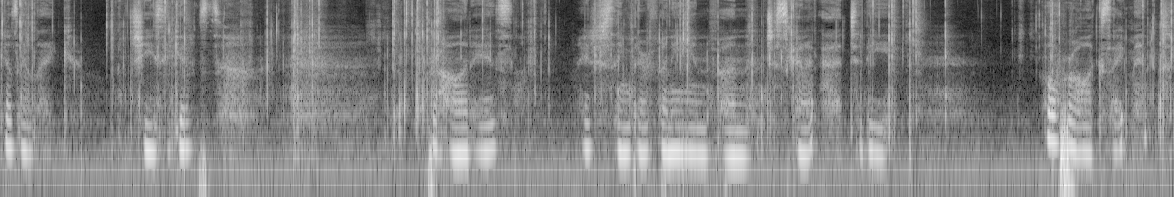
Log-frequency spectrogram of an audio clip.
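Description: A woman speaks at a fairly slow pace. Noticeable background noise is present. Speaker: ASMR creator. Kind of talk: ASMR show-and-tell. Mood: warm, amused. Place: home room.

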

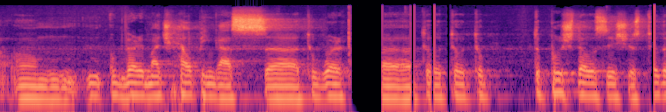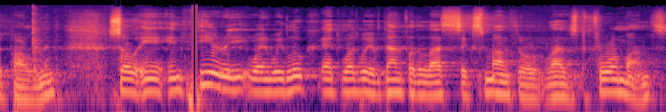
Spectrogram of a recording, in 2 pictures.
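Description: Against a quiet background, a man with a fairly low pitch and a dark, mellow tone speaks fairly slowly, with ordinary pitch variation and very even loudness. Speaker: government minister. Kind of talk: conference speech. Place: hall. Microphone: handheld.

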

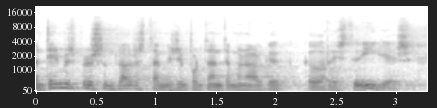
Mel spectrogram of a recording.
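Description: A man is speaking. Audible room echo surrounds his voice. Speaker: university geography researcher. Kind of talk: press conference presentation. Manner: halting, many fillers. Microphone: podium.

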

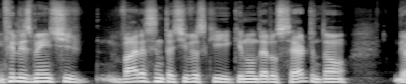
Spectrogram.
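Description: Over a quiet background, a man talks at a moderate pace with fairly even intonation. His pitch is fairly high, his tone is dark and mellow, and the sound is dry with no echo. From São Paulo, Brazil (Zona Leste); São Paulo, Brazil. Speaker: startup co-founder; guest. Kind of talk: interview. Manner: halting, repeated words. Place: studio. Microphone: studio mic.

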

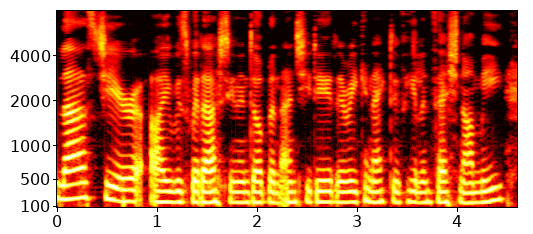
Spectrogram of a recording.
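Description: A woman with an Irish accent and a very deep, low pitch speaks at a moderate pace over a quiet background. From Ireland. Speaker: podcast host; podcast co-host. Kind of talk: interview. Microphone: handheld.

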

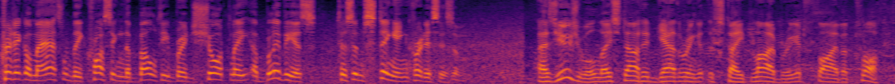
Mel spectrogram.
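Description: With an Australian accent, a man speaks at a fairly quick pace and fairly high pitch with lively intonation, the sound dry with no echo and light background noise behind him. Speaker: TV news reporter. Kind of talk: news reporting, live TV report. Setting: outdoors, on location live cross. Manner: formal, brisk, authoritative; clipped broadcast delivery with wry, sarcastic edge. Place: waterside.

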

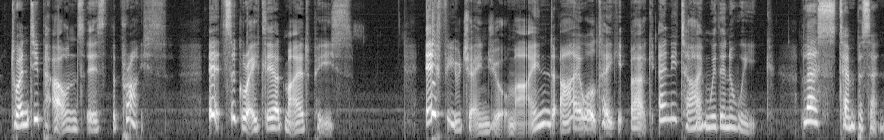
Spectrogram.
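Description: A woman uses a put-on character voice, high-pitched and hoarse, at a very slow pace. Her loudness swings widely. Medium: read story. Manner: indifferent, impassive, weary.

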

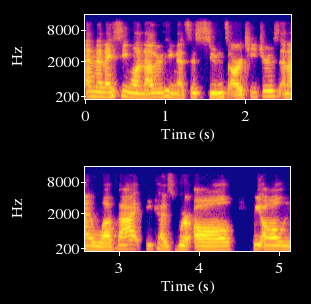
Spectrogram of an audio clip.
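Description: In an American accent, a woman speaks with a fairly low pitch, a bright, sharp tone and fairly even intonation against a quiet background. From US Pacific Northwest. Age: young. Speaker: student and co-moderator; co-moderator. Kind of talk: moderated panel discussion. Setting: video call. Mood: warm, appreciative. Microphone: video call.

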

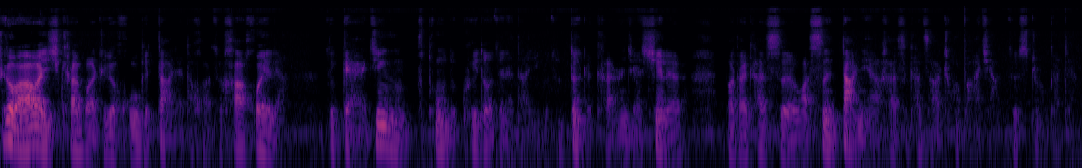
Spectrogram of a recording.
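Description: A man's somewhat breathy, fairly low voice at a fairly quick pace, with big swings in loudness, ordinary pitch variation and noticeable background noise. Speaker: storyteller. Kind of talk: folk tale storytelling to camera. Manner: casual, hesitant with fillers. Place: office. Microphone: phone near.

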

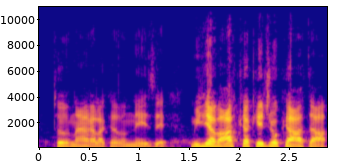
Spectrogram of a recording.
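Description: Light background noise behind a man's moderately paced speech. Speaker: football match commentator. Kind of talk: live sports commentary. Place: stadium.

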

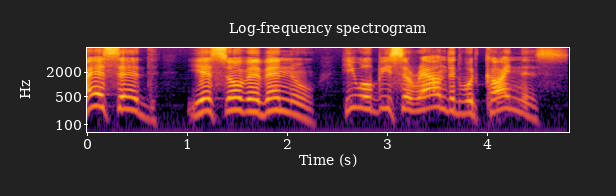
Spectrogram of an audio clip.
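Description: A man uses a raised, projected voice with a bright, sharp tone and ordinary pitch variation. The sound is dry with no echo, against a quiet background. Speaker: rabbi giving a talk. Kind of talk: sermon. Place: church. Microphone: podium.

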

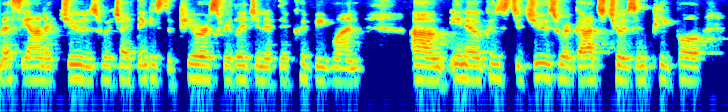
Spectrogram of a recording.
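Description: At a moderate pace, a woman speaks in a normal speaking voice with fairly low pitch. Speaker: Bible study participant. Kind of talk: group discussion. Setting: video call.

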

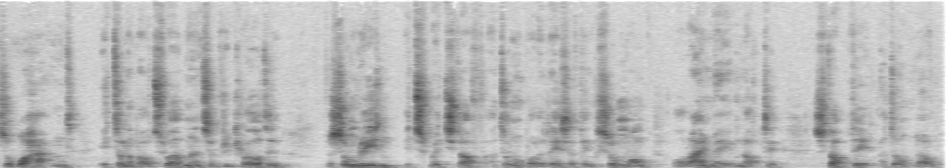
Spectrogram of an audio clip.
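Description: Over audible room echo, a man talks at a fairly quick pace with fairly even intonation. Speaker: grassroots football show host. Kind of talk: casual show chat. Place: studio.

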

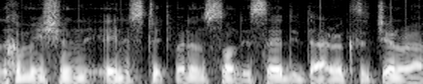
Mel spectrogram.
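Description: A man's fairly low voice with a Nigerian accent and a dark, mellow tone. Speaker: business news presenter. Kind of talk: newsreading, scripted business bulletin. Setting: studio. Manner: formal, even, brisk newsreader delivery.

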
